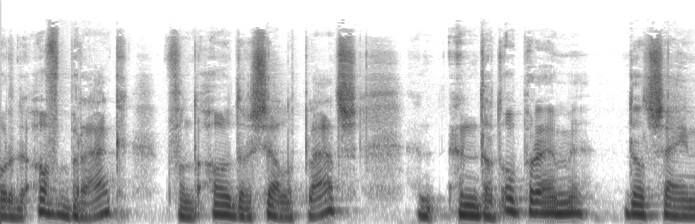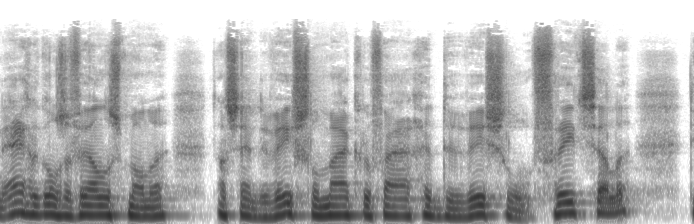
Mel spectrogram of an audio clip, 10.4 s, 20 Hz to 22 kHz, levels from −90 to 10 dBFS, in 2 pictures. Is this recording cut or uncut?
uncut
